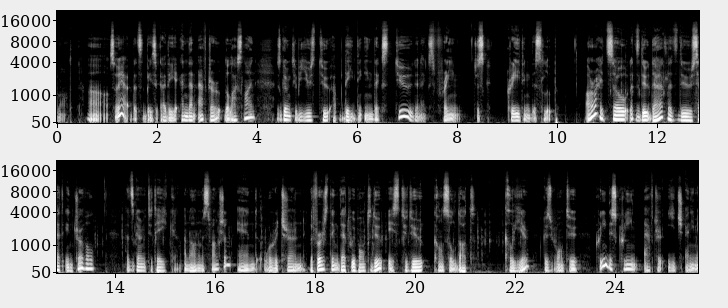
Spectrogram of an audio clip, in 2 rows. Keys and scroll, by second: 10.6-22.2 typing, 12.6 Tab.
